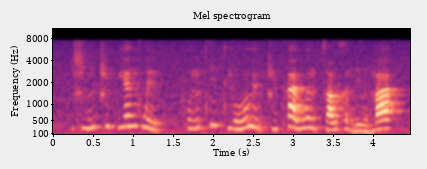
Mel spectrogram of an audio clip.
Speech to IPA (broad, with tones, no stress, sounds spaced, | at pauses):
ɕ i˧˥ ŋ t͡ɕ y˥˩ p j ɛ˥ n k w e˨ ɪ̯ | pʰ ʊ˧˥ ŋ t̪ʰ i˥ t̪ʰ j o˧˥ ʊ̯ l y̰˨˩ n t͡ɕ y˧˥ pʰ ä˥˧ l w ə˥˩ n t͡s ɑ˧˥ ʊ̯ x ə̰˨˩ n i˥˩ l i˩ m ä˥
